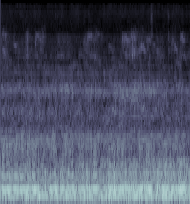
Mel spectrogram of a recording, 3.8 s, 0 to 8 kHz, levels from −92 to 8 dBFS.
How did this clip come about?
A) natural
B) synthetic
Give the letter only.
B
